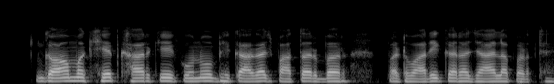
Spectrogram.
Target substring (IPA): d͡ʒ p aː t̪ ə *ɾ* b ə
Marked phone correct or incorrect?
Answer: correct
